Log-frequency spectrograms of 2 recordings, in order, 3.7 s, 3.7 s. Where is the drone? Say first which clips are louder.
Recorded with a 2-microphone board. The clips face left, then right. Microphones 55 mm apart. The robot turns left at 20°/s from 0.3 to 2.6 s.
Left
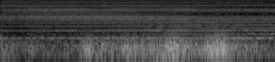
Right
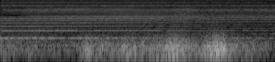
Right 5 dB; 40° right (ahead or behind); by 3.7 s 30° left (ahead or behind).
